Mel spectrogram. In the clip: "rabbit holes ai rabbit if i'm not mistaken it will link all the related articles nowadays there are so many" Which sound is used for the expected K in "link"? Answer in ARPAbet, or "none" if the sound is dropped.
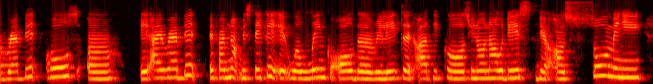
K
